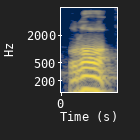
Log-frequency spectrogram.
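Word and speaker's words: راء: Try not to roll and say ra. Try not to make that rolling motion with your tongue. It's just ra with a full mouth.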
